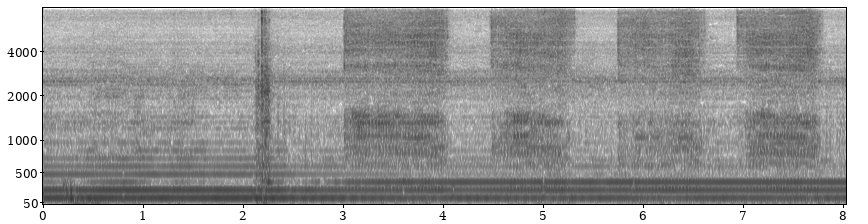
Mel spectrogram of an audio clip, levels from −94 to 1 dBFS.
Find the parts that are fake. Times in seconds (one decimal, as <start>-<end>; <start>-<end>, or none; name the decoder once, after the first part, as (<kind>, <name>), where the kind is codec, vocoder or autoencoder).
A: 0.8-2.1 (codec, DAC); 5.0-5.9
